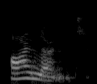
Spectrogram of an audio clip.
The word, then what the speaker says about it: island: player, winter sports, popular, island. Обратите внимание на произношение этого слова, да? В правописании мы пишем I-S-L-A-N-D, но S is silent, то есть S не произносится.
